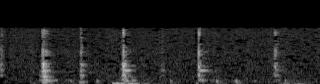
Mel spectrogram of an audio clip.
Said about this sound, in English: So you heard our exciting clock. That's the GCN atomic clock counting down with us the time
